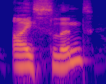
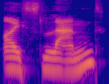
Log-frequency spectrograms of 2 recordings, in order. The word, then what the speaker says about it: Iceland: We have Iceland, not Iceland. There's even a place in England called Sunderland, which is in the northeast of England.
